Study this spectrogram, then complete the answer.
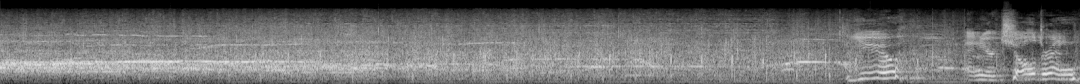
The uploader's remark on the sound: in Georgia today for "STOP THE STEAL" Rally LIVE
